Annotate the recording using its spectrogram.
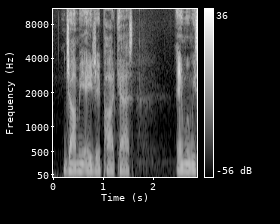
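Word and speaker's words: Yami: as everyone will know is spelled with a Y but it's pronounced with a J and so Jami is spelled y a m i so Jami then you have AJ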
